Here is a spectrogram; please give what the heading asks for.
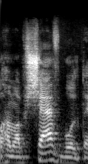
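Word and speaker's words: chef: की बात करता तो शेफ की स्पेलिंग है सी एच ई एफ शेफ ये एक फ्रेंच वर्ड है शेफ ठीक है डोंट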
